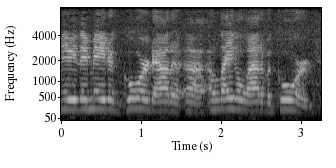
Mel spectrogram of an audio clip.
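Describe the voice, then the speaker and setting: A woman with an American accent talks at a moderate pace over noticeable background noise. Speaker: homestead farmer. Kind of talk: tutorial. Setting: greenhouse. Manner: casual.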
